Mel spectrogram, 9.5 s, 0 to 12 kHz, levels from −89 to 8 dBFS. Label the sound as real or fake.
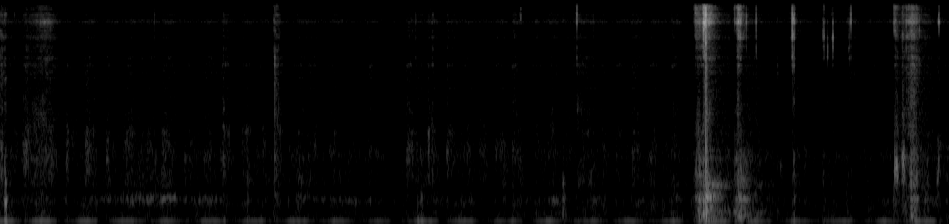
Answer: fake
